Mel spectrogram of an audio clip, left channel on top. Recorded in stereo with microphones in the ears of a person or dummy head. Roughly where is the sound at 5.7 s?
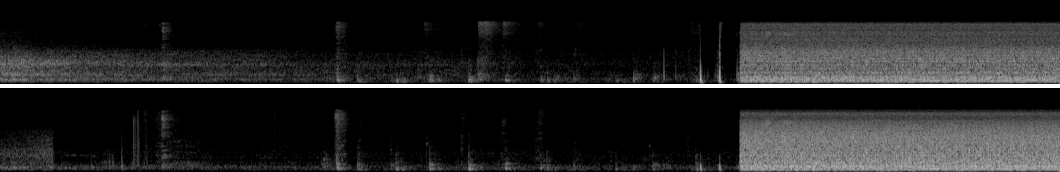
Right.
